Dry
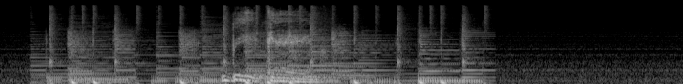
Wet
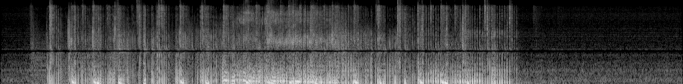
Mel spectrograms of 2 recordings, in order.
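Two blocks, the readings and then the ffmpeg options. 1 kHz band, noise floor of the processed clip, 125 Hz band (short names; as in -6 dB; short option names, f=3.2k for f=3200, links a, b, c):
+7.5 dB, -42 dBFS, +10.0 dB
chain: -filter_complex "[0:a]asoftclip=type=tanh:threshold=-14dB,equalizer=f=270:w=0.41:g=6,acrossover=split=150[a][b];[b]acompressor=threshold=-36dB:ratio=3[c];[a][c]amix=inputs=2:normalize=0,asplit=6[d][e][f][g][h][i];[e]adelay=245,afreqshift=-39,volume=-3.5dB[j];[f]adelay=490,afreqshift=-78,volume=-11dB[k];[g]adelay=735,afreqshift=-117,volume=-18.6dB[l];[h]adelay=980,afreqshift=-156,volume=-26.1dB[m];[i]adelay=1225,afreqshift=-195,volume=-33.6dB[n];[d][j][k][l][m][n]amix=inputs=6:normalize=0,agate=range=-33dB:threshold=-47dB:ratio=3:detection=peak,aeval=exprs='0.299*(cos(1*acos(clip(val(0)/0.299,-1,1)))-cos(1*PI/2))+0.0266*(cos(5*acos(clip(val(0)/0.299,-1,1)))-cos(5*PI/2))+0.0106*(cos(6*acos(clip(val(0)/0.299,-1,1)))-cos(6*PI/2))+0.0668*(cos(7*acos(clip(val(0)/0.299,-1,1)))-cos(7*PI/2))':c=same,highshelf=f=5.5k:g=8.5,acompressor=threshold=-28dB:ratio=6,asuperstop=centerf=1800:order=20:qfactor=7.3,alimiter=level_in=23.5dB:limit=-1dB:release=50:level=0:latency=1,volume=-1dB"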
